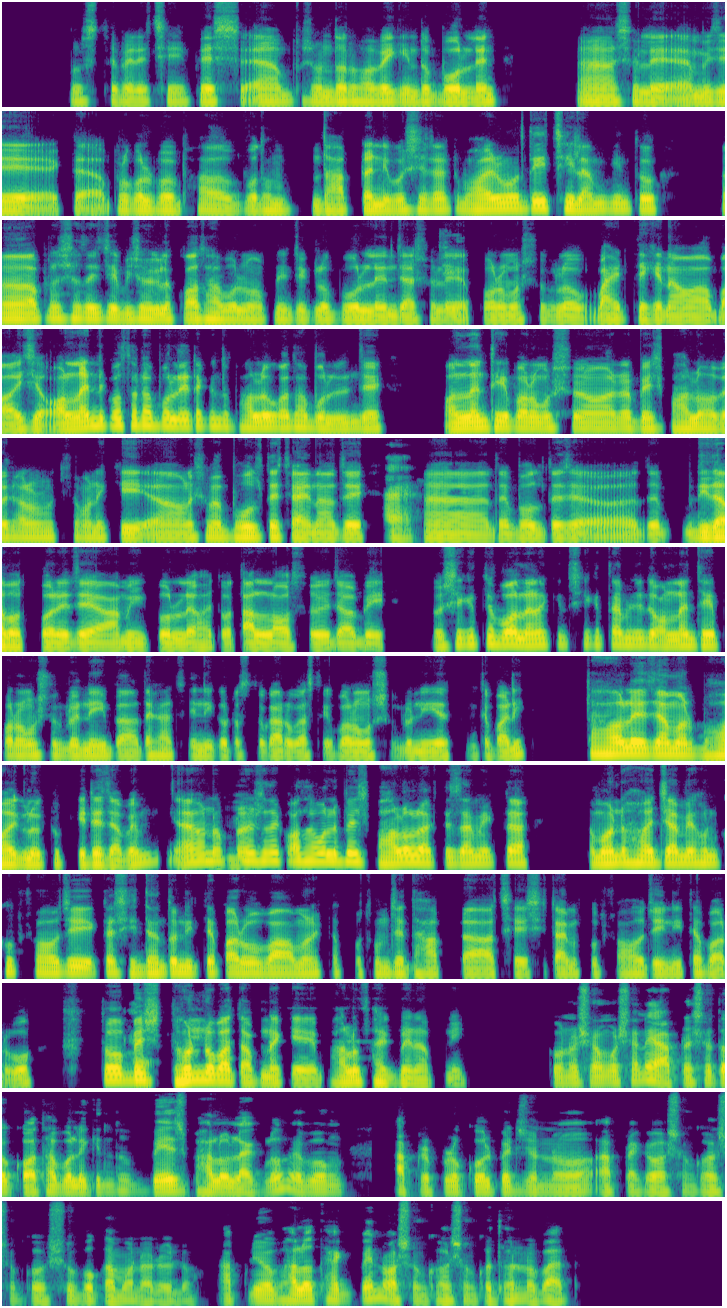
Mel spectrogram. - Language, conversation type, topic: Bengali, advice, নতুন প্রকল্পের প্রথম ধাপ নিতে কি আপনার ভয় লাগে?
- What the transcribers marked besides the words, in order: tapping; other background noise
